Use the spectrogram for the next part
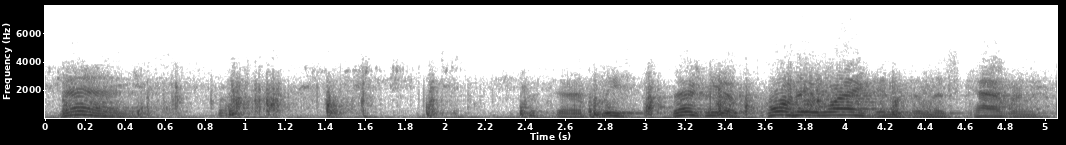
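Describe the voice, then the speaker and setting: An actor playing a calm, learned male professor exploring caverns, measured and reassuring, in an old radio drama. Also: on the high side. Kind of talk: 1940s radio acting. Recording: tinny old radio broadcast, noisy, echoey.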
